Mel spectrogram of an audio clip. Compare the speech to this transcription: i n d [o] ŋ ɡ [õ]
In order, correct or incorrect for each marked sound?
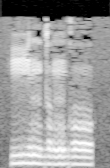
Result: correct, incorrect

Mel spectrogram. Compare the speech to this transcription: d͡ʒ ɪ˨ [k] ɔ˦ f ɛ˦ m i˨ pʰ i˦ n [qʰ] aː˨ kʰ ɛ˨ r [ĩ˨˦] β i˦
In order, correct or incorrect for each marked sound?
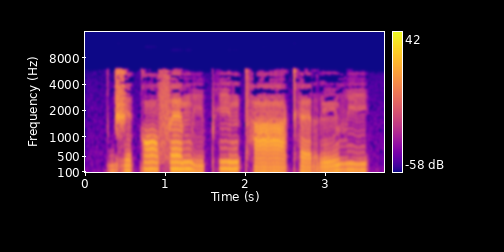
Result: correct, incorrect, correct

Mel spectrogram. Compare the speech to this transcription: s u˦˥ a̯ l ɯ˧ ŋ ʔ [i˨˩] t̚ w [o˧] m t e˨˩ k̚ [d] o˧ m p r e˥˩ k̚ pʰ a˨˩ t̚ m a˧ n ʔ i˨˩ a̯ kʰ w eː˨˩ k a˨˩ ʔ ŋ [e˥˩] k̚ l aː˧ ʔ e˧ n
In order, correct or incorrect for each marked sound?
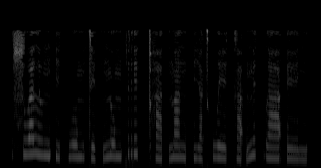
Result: correct, correct, incorrect, correct

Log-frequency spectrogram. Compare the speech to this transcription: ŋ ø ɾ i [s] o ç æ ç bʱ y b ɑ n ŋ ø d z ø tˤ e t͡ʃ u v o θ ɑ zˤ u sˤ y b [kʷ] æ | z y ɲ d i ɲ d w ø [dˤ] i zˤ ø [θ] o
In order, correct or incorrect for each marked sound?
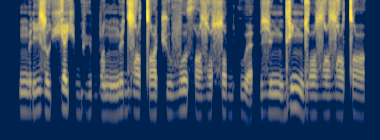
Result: incorrect, correct, incorrect, incorrect

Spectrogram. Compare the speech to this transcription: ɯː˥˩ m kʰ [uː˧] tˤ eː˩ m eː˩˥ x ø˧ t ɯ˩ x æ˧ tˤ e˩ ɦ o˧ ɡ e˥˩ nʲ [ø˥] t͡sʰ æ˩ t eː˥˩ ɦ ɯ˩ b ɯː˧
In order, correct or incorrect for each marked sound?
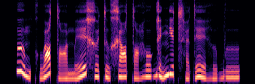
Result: incorrect, correct

